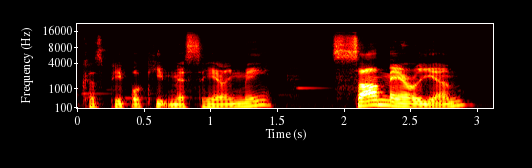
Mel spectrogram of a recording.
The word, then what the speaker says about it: Samarium: Samarium is the lanthanide, okay? That's what we're making for motors. It's ferromagnetic. That's the thing we want. Sonarium, that's how I pronounce it. The R is the main distinction.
